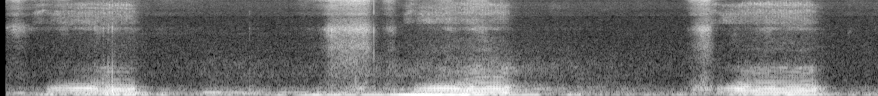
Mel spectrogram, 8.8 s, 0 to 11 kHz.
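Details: Loud, rattling, buzzing snores on the in-breath, about 18 breaths a minute, with hissing air between them: a flat-faced dog's snoring.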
